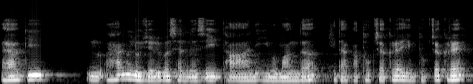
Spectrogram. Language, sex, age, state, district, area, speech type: Manipuri, male, 18-30, Manipur, Thoubal, rural, spontaneous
